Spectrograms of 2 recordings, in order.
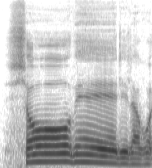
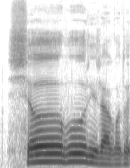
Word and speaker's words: shovel: 굴착과 씻기를 동시에 할 수 있는 토공 기계가 아닌 것은, 자, 굴착과 씻기를 동시에 할 수 있는 장비는 SHOVEL, 쇼벨이라고 읽기도 하고 셔블이라고도 읽기도 합니다. 그래서 BUCKET, 버켓이 달려 있는 거.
